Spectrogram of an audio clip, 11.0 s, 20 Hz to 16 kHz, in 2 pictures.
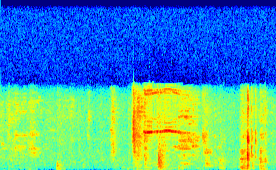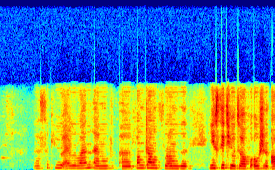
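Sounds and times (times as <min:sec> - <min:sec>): high whistle: 0:02.7 - 0:03.8.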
